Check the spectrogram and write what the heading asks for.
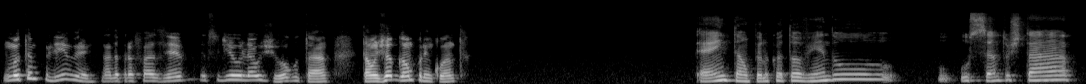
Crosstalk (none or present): none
